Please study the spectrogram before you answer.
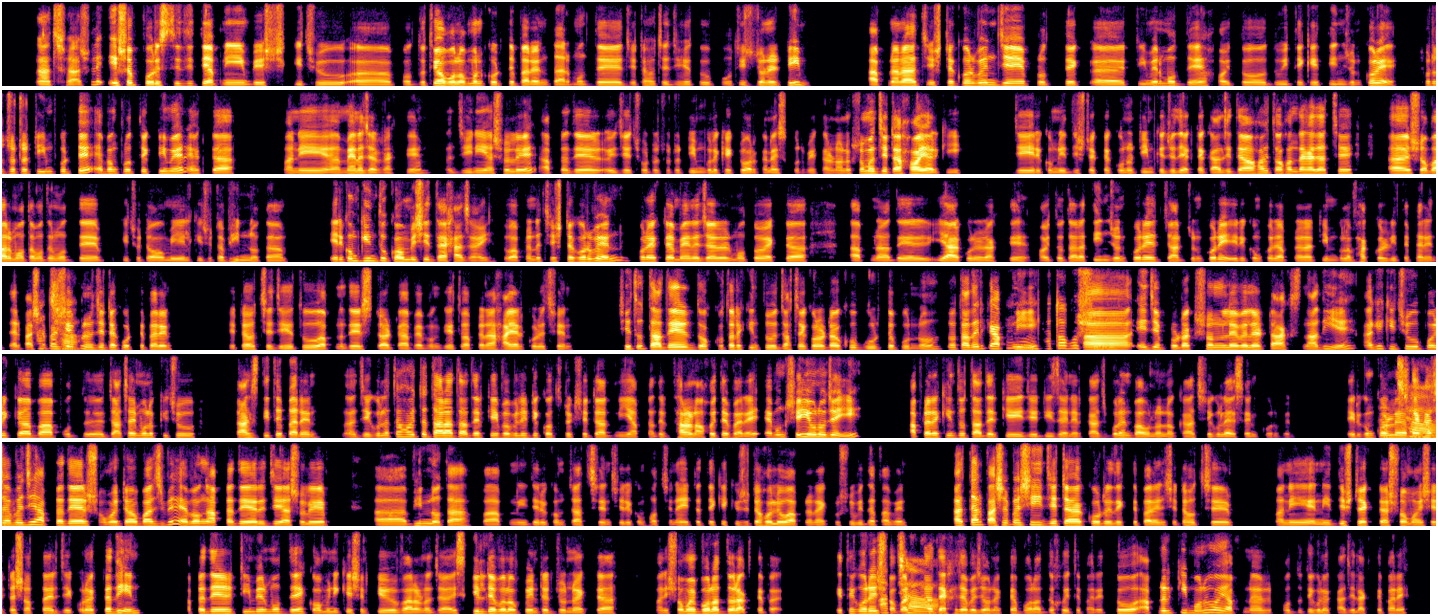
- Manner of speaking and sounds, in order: tapping; "মানে" said as "মানি"; "মানে" said as "মানি"
- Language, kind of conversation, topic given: Bengali, advice, দক্ষ টিম গঠন ও ধরে রাখার কৌশল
